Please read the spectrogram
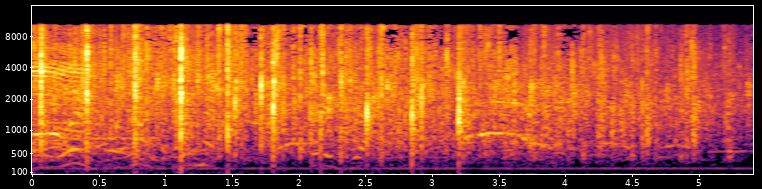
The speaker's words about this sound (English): Give God a big clap offering right there. Praise God.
